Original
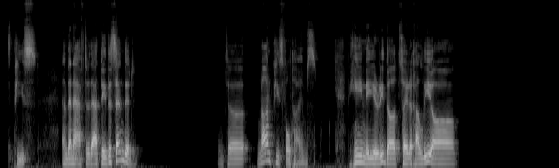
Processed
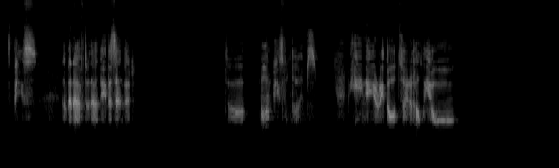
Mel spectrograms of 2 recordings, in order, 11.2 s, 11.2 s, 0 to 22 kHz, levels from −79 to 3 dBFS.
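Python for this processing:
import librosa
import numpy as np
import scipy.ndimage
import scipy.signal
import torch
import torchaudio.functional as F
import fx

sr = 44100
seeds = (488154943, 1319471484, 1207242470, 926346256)

y = fx.pitch_ramps(x, sr, semitones=1.0, every_ms=1224)
y = scipy.signal.sosfilt(scipy.signal.cheby1(8, 1.0, 1200.0, 'highpass', fs=sr, output='sos'), y)
y = fx.peak_eq(y, sr, hz=11000.0, db=-8.5, octaves=1.3)
y = F.gain(torch.from_numpy(y), 1.0).numpy()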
